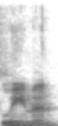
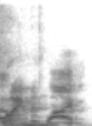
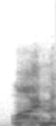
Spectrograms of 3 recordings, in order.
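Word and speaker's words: Liman: New York District Judge Lewis Leman, hopefully I spel pronounced that one right, concluded that the unired proportion Nope, I didn't. It's Lyman. Lyman.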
